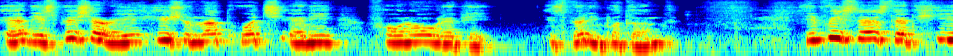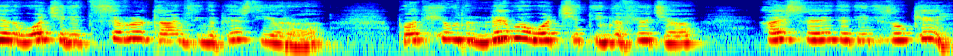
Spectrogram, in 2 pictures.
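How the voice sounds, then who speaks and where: Lively intonation and a moderate pace mark this speech in a Korean accent, with noticeable background noise behind it. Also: woman, high pitch for a woman. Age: 70s. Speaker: meditation teacher. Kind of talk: lecture. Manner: halting, frequent fillers.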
